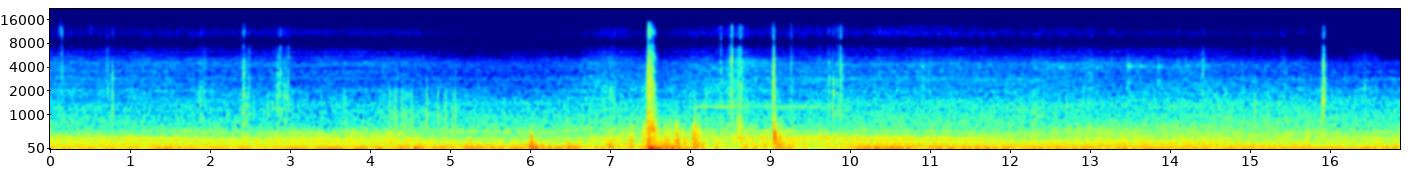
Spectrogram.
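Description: Audi A6 2.0 TDI four-cylinder diesel engine idling steadily. A car door shuts with a loud thump about halfway through, among a few lighter knocks.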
